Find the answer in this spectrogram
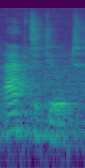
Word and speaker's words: aptitude: Then aptitude, aptitude. Aptitude, aptitude. This is the sound. Aptitude. And written as cha sound here, t, this one cha sound.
